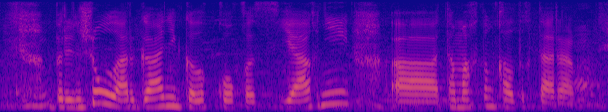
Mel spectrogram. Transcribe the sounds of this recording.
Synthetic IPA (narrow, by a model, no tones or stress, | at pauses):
bɪɾɪnʃɪwo̞lˠo̞rɡanʲijkɑlˠəqʰːo̞qəsjɑʁnijət̪ʰɑmɑqt̪əɴqʰɑlˠd̪əqt̪ɑɾə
